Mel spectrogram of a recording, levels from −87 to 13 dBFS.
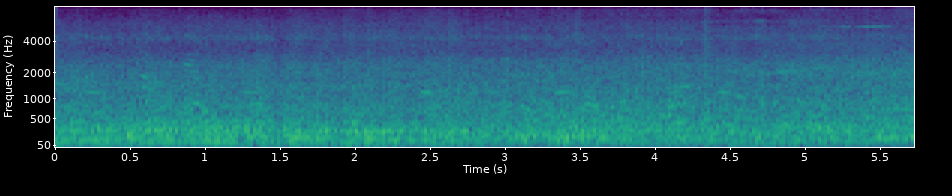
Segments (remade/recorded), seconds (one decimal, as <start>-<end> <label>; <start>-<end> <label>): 0.0-1.6 recorded; 1.6-2.7 remade; 2.7-4.2 recorded; 4.2-5.2 remade; 5.2-5.7 recorded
